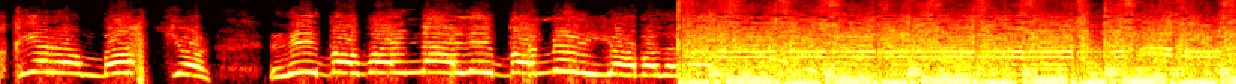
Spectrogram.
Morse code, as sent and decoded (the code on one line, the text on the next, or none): none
